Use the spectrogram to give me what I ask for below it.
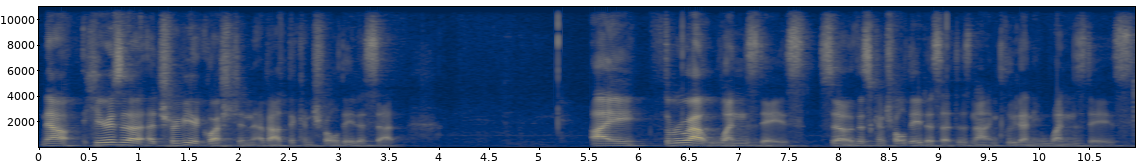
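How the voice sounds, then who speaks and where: A researcher presents a technical talk to a live audience, explaining things informally and putting questions to his listeners. His mid-range voice is a little mellow and unhurried.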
